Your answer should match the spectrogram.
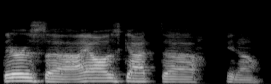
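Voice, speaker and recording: A man telling stories in casual chat, halting and rambling, laughing often as he goes. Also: mid-range voice, a bit bright, clear, resonant tone, highs cut off. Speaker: guest, local business owner.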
